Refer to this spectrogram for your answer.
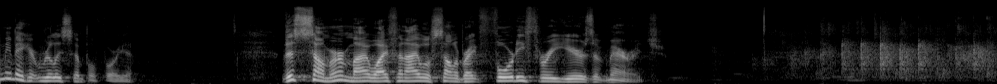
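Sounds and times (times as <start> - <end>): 
speech: 0.0 - 1.4, 2.8 - 6.6
audience applause: 7.5 - 9.9.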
